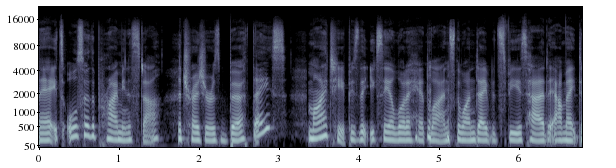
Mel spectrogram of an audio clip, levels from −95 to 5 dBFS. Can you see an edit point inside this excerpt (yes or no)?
yes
